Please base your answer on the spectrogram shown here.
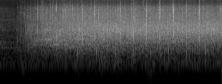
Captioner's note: audience claps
